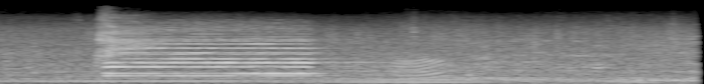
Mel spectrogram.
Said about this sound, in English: That was a well-timed honk of the horn. That was some encouragement.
